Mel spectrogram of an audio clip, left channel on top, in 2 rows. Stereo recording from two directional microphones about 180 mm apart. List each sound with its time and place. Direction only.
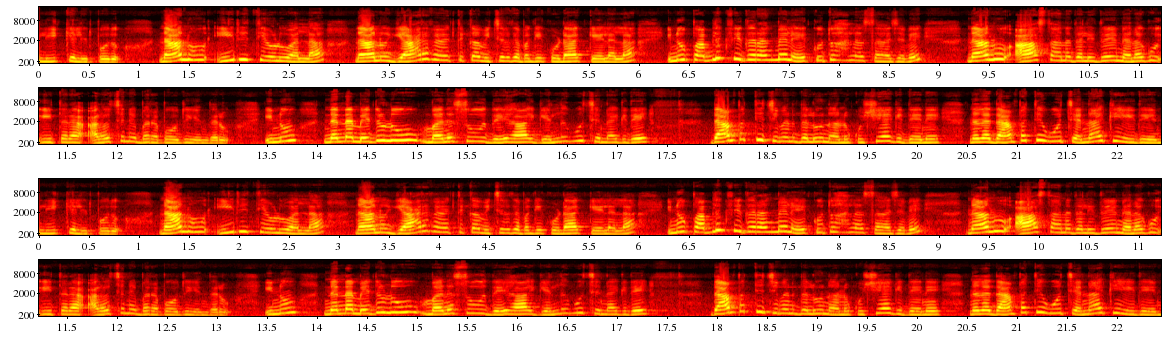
0.0 s a woman's voice: 20° left (ahead or behind)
